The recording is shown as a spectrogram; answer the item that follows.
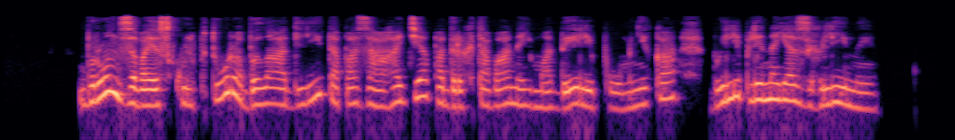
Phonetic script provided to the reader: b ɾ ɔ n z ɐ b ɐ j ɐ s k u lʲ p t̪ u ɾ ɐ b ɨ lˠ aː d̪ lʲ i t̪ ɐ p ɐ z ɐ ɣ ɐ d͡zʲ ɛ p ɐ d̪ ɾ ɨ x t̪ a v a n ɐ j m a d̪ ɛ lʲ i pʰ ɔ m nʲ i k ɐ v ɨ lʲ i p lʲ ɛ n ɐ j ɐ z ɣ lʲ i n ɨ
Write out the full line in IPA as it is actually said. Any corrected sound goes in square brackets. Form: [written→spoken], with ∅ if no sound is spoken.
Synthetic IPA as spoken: b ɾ ɔ n z ɐ [b→v] ɐ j ɐ s k u lʲ p t̪ u ɾ ɐ b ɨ lˠ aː d̪ lʲ i t̪ ɐ p ɐ z [ɐ→a] ɣ ɐ d͡zʲ ɛ p ɐ d̪ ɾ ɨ x t̪ a v a n ɐ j m a d̪ ɛ lʲ i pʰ ɔ m nʲ i k ɐ v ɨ lʲ i p lʲ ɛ n ɐ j ɐ z ɣ lʲ i n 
